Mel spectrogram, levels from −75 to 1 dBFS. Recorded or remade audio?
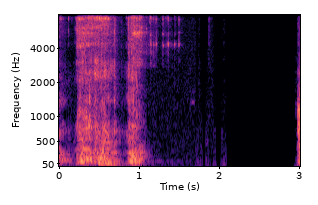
recorded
